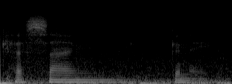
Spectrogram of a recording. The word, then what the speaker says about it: Sandhagen: It's pronounced Kasangane.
